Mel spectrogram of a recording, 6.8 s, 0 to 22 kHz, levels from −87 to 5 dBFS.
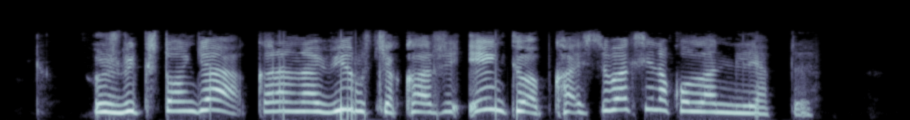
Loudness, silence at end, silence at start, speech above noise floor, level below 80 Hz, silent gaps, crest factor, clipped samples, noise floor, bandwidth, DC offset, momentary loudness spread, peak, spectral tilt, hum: -14 LUFS; 0.75 s; 0.7 s; 62 dB; -50 dBFS; none; 14 dB; under 0.1%; -77 dBFS; 7.8 kHz; under 0.1%; 6 LU; -2 dBFS; -3 dB/octave; none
